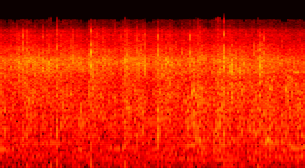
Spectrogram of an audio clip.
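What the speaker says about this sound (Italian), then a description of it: "Bravi, un applauso grande." Applause from an audience at an Italian community celebration, a steady dense wash of many hands clapping that fills the whole stretch without pause.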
